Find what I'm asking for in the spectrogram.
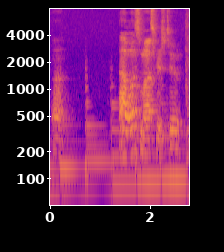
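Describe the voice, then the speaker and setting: A man's voice: lowish voice, sing-song, takes it slowly, exaggerated voice. An actor playing a boastful, eccentric homeless man who rambles and hesitates in an audio drama. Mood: agreeable, rambling. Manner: rambling, hesitant, with trailing thoughts. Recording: very echoey room with music underneath.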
